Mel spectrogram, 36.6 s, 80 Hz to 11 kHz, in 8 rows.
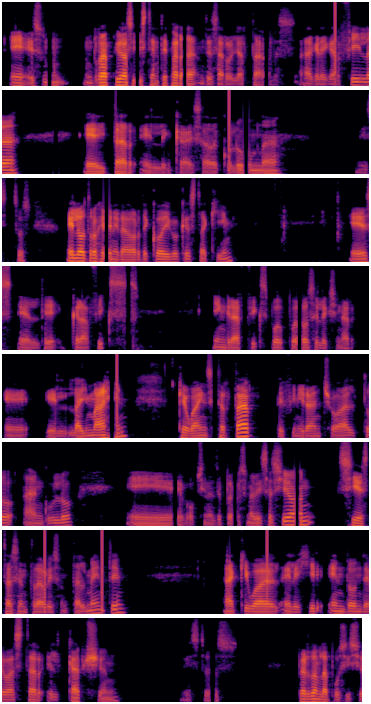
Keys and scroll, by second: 13.4 alt+Insert.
